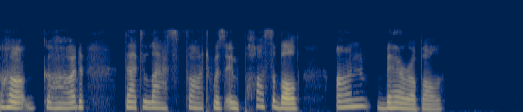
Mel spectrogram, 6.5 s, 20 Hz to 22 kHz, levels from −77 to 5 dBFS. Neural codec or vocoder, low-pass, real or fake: codec, 16 kHz, 1.1 kbps, Voila-Tokenizer; 7.2 kHz; fake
